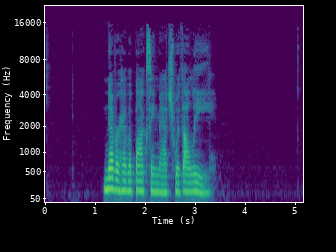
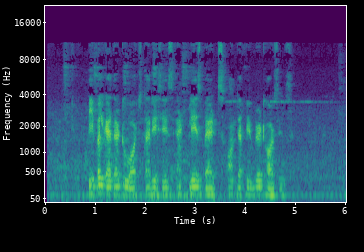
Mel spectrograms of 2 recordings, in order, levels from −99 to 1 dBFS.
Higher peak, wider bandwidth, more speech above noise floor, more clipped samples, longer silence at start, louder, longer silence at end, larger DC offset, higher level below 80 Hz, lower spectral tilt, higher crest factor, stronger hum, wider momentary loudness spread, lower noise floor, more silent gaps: second, -10 dBFS vs 0 dBFS; first, 16 kHz vs 11.5 kHz; first, 58 dB vs 25 dB; neither; first, 1.2 s vs 0.1 s; second, -27 LUFS vs -22 LUFS; first, 1.85 s vs 0 s; neither; second, -64 dBFS vs -44 dBFS; about the same, -5.5 dB/octave vs -5 dB/octave; about the same, 20 dB vs 24 dB; neither; second, 11 LU vs 22 LU; first, -85 dBFS vs -47 dBFS; neither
